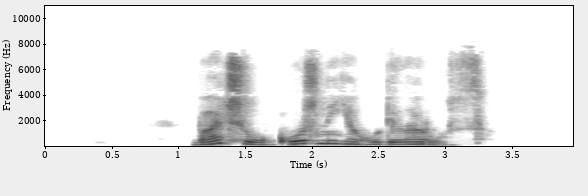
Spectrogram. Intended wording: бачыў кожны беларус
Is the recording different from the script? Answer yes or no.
yes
